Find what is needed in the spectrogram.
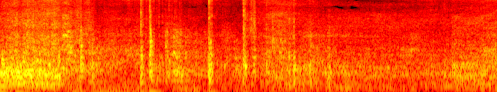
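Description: Skateboard wheels rolling on the concrete of a bowl, loudest at the start, with a few sharp clacks around the middle.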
